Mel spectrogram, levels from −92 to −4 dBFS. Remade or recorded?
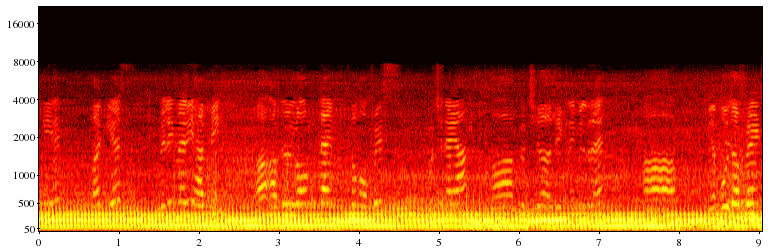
recorded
